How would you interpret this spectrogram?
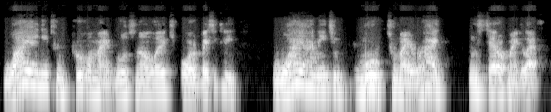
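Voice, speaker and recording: A man's voice: medium pitch, expressive, a little slow, warm tone, muffled recording. A man with a Latin American Spanish accent giving an informal talk to referees over a video call, with many restarts, asking and answering his own questions. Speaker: basketball referee speaker in an online session.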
